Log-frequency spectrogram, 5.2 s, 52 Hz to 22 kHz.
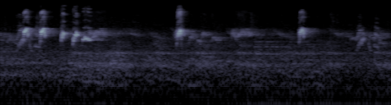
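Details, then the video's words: Red-whiskered bulbul used as a trapping decoy at Chùa Hương, Vietnam, 28 November 2017, delivering quick clear whistled notes in a tight cluster, then single sharp notes spaced a second or more apart. "Bẫy chào mào Chùa hương chơi mau mỏ"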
